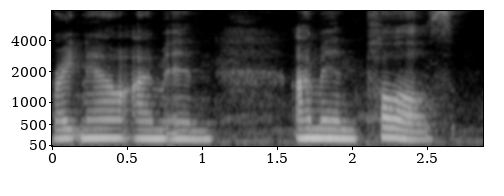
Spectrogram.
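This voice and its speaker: A woman's medium-pitched voice with a dark, mellow tone, on a very clean recording with a silent background. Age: 50s. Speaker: cancer patient vlogger. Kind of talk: personal vlog update. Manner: halting.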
